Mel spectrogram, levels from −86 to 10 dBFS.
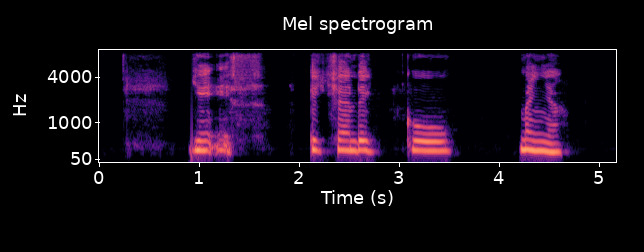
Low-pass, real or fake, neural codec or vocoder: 7.2 kHz; fake; vocoder, 44.1 kHz, 128 mel bands, Pupu-Vocoder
